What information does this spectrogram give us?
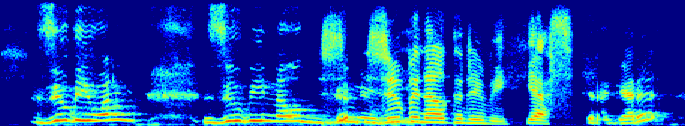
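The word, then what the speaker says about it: Zubenelgenubi: to the name of zubanelganubi it sounds kind of like obi-wan kenobi but messed up zoopy one zooby no zubanelkadumi yes did i get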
